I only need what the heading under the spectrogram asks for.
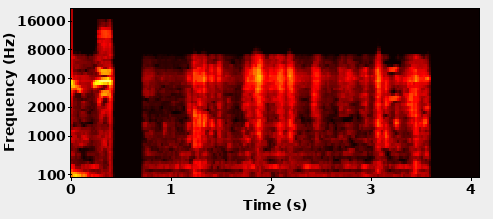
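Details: Two newborn red panda cubs in a nest box at a zoo give thin, high squeaks and chirps in quick, uneven bursts after an opening knock.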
